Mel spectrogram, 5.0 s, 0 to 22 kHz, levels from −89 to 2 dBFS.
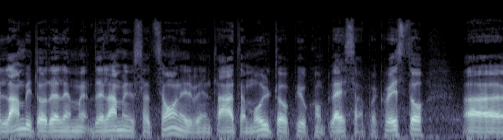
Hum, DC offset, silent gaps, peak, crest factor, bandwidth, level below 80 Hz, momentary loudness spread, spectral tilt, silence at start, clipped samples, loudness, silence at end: none; under 0.1%; none; -4 dBFS; 20 dB; 13.5 kHz; -52 dBFS; 10 LU; -6 dB/octave; 0 s; under 0.1%; -25 LUFS; 0 s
